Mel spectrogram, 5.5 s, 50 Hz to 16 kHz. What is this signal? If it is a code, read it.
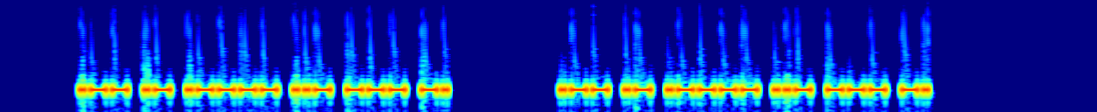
Morse code, heard as a keyed tone, about 46 wpm, 700 Hz. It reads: WA1UON WA1UON
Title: USA Call Signs - 6 Characters - Repeated 2x - 45wpm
